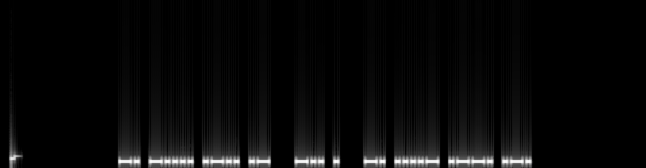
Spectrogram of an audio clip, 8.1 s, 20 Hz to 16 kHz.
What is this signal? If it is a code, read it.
Morse code, heard as a keyed tone, about 25 wpm, 700 Hz. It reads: N6LA DE N4PR
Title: USA Callsign DE Callsign - 4 Characters - 25wpm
